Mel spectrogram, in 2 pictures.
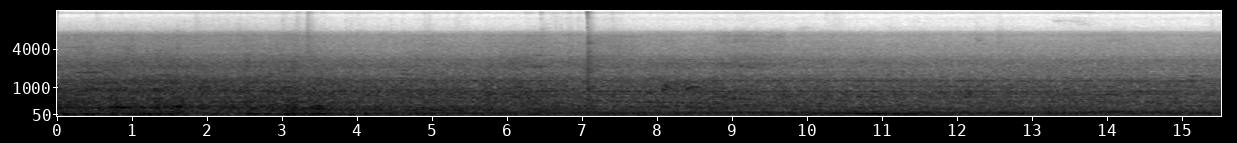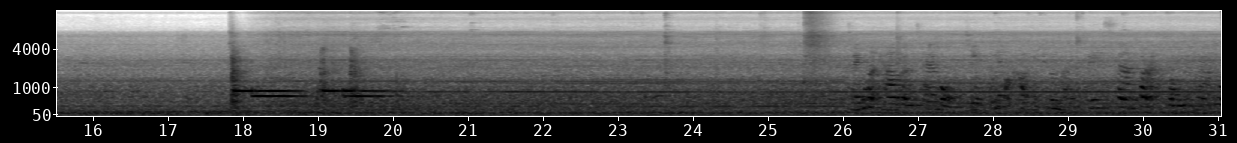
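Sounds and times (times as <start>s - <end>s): train carriage rumble: 0.0s - 31.0s
click: 6.4s - 7.2s, 23.6s - 23.8s.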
